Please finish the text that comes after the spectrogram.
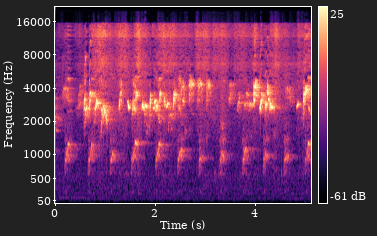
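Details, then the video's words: Caged red-whiskered bulbul turning lively, delivering rapid repeated phrases of a rising lower note and cheerful higher warbles, closely spaced throughout. "sora burung jambul baru nak galak"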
